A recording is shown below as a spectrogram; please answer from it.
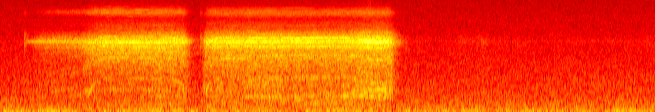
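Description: Handheld power drill running in two bursts of about two seconds each, with a brief stop between them; the first burst builds up in speed before it holds steady.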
